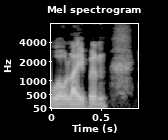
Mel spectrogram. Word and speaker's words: Wohlleben: and I looked up how to say his surname, he's German, Peter Wohlleben.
